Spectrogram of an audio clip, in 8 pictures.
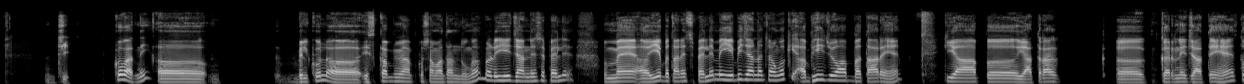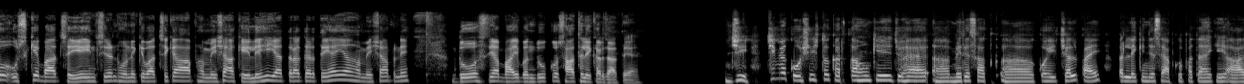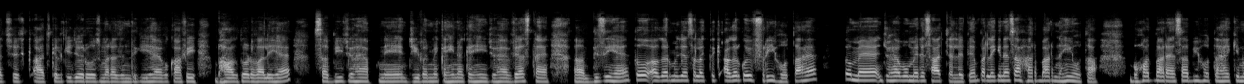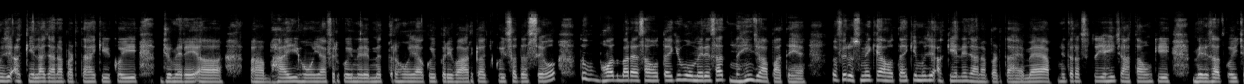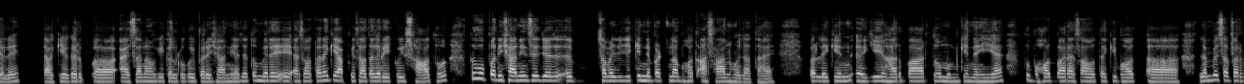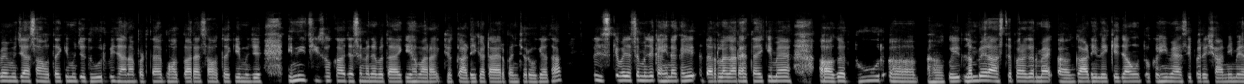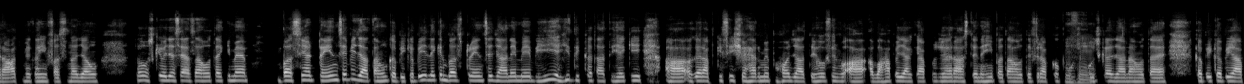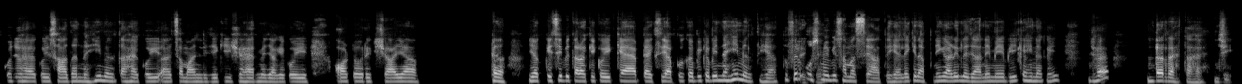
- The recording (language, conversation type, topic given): Hindi, advice, मैं यात्रा की अनिश्चितता और चिंता से कैसे निपटूँ?
- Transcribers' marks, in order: tapping; in English: "बट"; in English: "इंसिडेंट"; in English: "बिज़ी"; in English: "फ्री"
